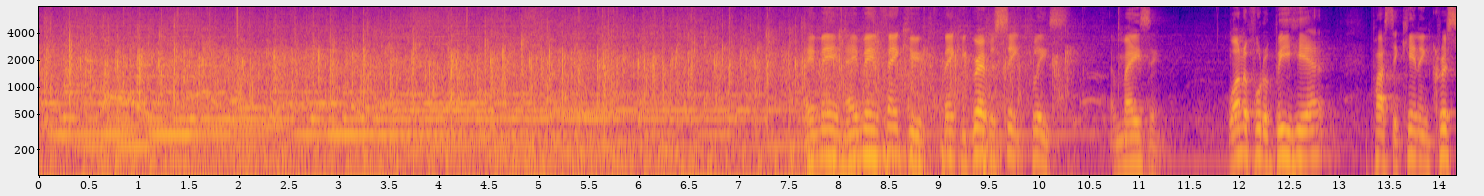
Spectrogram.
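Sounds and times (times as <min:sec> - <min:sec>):
crowd noise: 0:00.0 - 0:10.8
church congregation in Perth, Australia applauding to welcome a guest pastor: 0:00.0 - 0:11.0
speech: 0:07.7 - 0:11.3, 0:11.9 - 0:14.1.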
